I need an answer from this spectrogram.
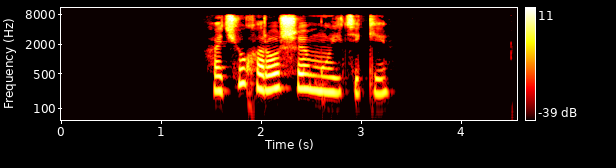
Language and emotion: Russian, neutral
